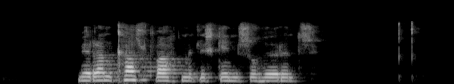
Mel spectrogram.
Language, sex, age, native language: Icelandic, female, 60-69, Icelandic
